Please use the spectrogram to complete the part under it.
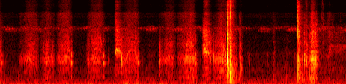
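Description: A cloth ink pad rubbed onto paper in a card-stamping craft session, producing short scratchy swishing strokes in an irregular rhythm, close and fairly quiet, with a couple of sharper louder scrapes.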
